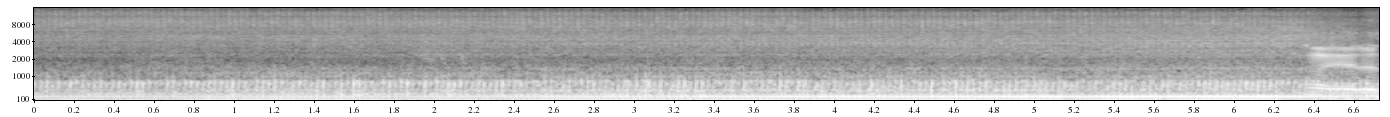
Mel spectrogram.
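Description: A car idles at a supercar show with Ferraris and Porsches, a loud, steady, low rumbling engine note that rises slightly in pitch midway and ends with a brief sharper clatter.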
